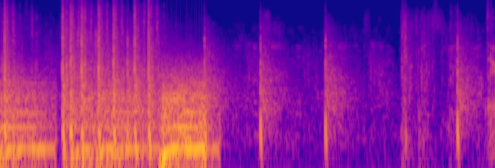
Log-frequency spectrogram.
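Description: Rapid automatic gunfire rattles in an Arma firefight, a dense burst of shots for about two seconds followed by scattered single reports and short bursts echoing at varying distances, with voices over the shooting.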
